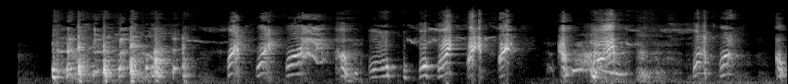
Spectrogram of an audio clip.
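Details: A quick run of short coughs, followed by bouts of hearty laughter in a small room: cough.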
